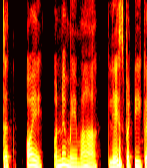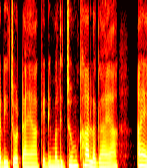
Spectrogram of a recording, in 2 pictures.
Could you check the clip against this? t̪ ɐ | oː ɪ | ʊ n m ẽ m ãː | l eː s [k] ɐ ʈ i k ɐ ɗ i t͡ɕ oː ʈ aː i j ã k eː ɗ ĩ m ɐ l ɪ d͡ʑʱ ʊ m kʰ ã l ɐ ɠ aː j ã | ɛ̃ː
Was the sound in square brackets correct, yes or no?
no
